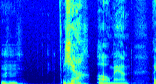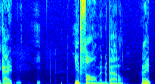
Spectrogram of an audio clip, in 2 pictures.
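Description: A man's voice: low voice, expressive, a little slow, warm tone, no room sound. A man co-hosting a podcast in casual football chat, laid-back, with lots of agreeing interjections and dry jokes. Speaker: podcast co-host.

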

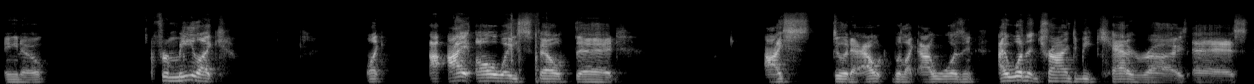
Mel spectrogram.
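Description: A young man with a raspy voice, telling his story as a podcast guest in a laid-back, rambling way. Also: mid-range voice, lively intonation, slow pace, pauses often, pushed and bright. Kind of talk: casual conversation.

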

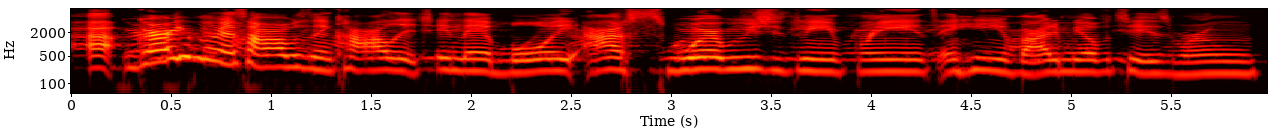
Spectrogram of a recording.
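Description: A woman's voice: medium pitch, quick pace, fairly bright tone. Candid young woman co-host, casual. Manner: candid, profane storytelling with lots of fillers. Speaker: podcast co-host. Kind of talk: casual chat.

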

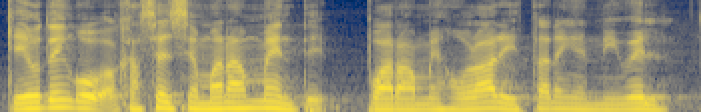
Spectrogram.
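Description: A man chatting casually on a podcast, talking quickly and dropping English words into his Spanish. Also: on the high side. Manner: fast, energetic talk sprinkled with English words. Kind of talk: casual chat.

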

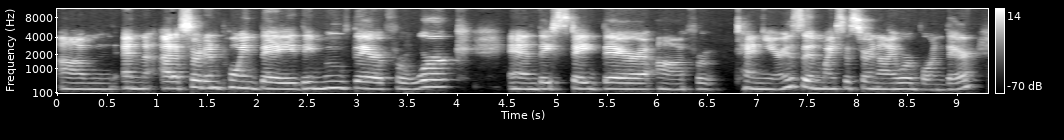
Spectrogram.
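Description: A young woman who grew up in Argentina, a musician answering interview questions in an unhurried way with many pauses. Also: mid-range voice, steady tone. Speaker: guest musician. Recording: roomy echo.

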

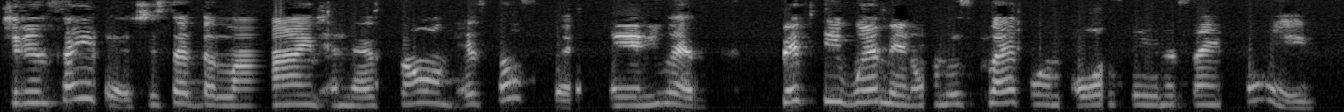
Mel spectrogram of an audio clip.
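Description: A woman's voice: sits high, brisk, fairly bright tone, no room sound, poor audio. A woman calling into a podcast through a phone app. She is blunt and speaks her mind firmly in casual chat. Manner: blunt, talks things down firmly. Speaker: call-in guest. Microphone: phone app call.

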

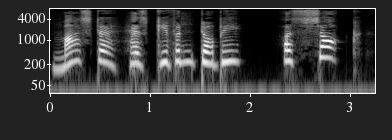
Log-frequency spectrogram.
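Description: A reader voicing a shrill, excitable male house elf who speaks of himself in the third person, in a storybook reading. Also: slow, no echo, natural voice. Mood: shrill excited. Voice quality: shrill, squeaky. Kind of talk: audiobook character voice. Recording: dry, slightly dull lo-fi.

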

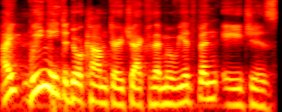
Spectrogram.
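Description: A young man co-hosting a casual movie commentary, excitable, laughing often and swearing. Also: mid-range voice, quick pace. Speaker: podcast co-host.

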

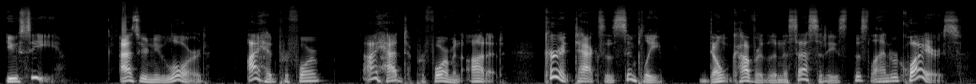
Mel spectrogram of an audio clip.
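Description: A man's voice: fairly high pitch, huge pitch swings, measured pace, fairly bright tone, no echo, clean studio sound, pitched above the performer's own voice, full character voice. A man voicing a greedy hero turned lord who makes hollow, falsely sympathetic threats in a storybook. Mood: falsely polite.

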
